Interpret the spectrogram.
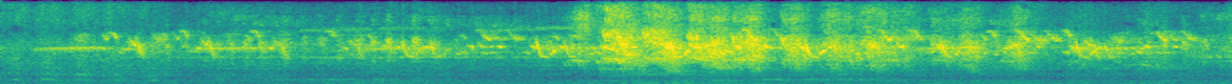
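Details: Weaver birds chirping while building a nest: a dense run of high, thin chirps that swells into a busy burst midway, with a steady low hum underneath.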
